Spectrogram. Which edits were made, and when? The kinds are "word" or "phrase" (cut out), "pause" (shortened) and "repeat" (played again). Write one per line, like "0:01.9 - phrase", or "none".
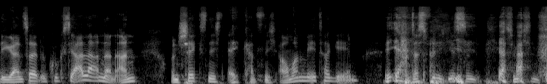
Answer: none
